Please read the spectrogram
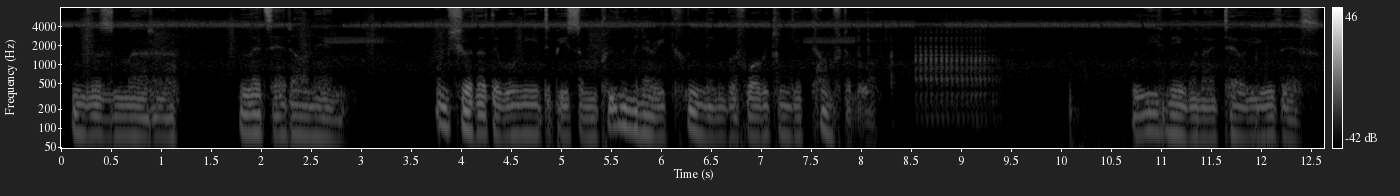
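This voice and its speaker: A man playing a sinister, courteous plague doctor in a fantasy audio role-play, with a low, unhurried voice and archaic, doting yet menacing speech. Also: noisy background. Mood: calm, musing.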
